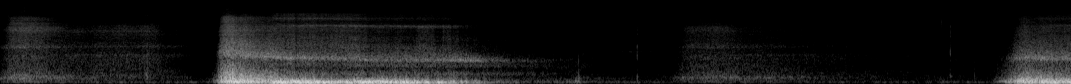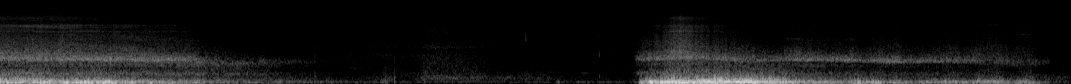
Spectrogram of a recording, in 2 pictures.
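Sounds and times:
two people taking deep morning breaths together: 0.0 - 5.9, 6.8 - 8.8, 10.0 - 16.0, 17.0 - 21.4
breathy wind-like rush on the microphone: 2.2 - 5.5, 10.0 - 13.8, 17.1 - 21.2.

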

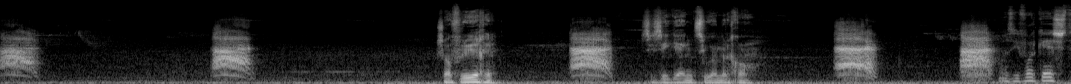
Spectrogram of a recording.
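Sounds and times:
large black bird cawing while settling on a front door: 0.0 - 0.6, 2.1 - 2.7, 5.2 - 6.5, 7.6 - 10.1
speech: 4.4 - 5.1, 6.5 - 7.7, 10.1 - 10.7.

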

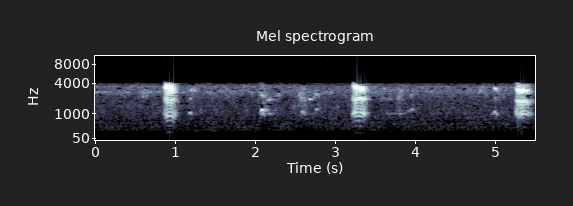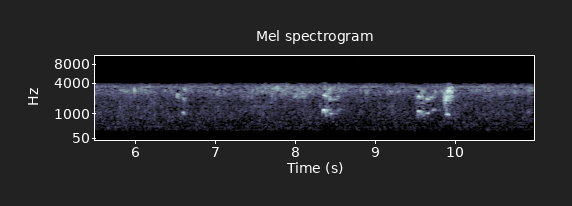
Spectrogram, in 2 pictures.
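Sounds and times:
common hill myna squawking: 0.9 - 1.4, 2.1 - 4.1, 5.0 - 5.6, 9.5 - 10.1.

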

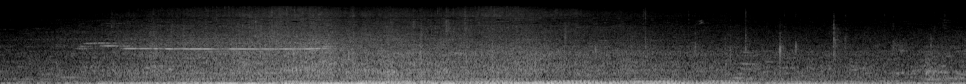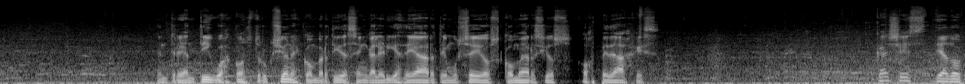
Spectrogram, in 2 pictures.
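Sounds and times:
constant heavy traffic of cars and motor engines: 0.0 - 13.7, 16.0 - 19.2
speech: 11.2 - 16.4, 18.4 - 19.2.

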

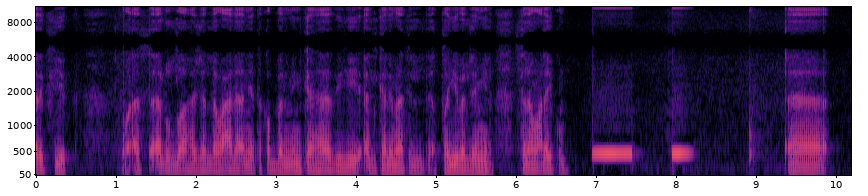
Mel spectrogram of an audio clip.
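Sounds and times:
speech: 0.0 - 6.7, 9.4 - 10.0
telephone beeps after a dropped call: 7.0 - 8.3.

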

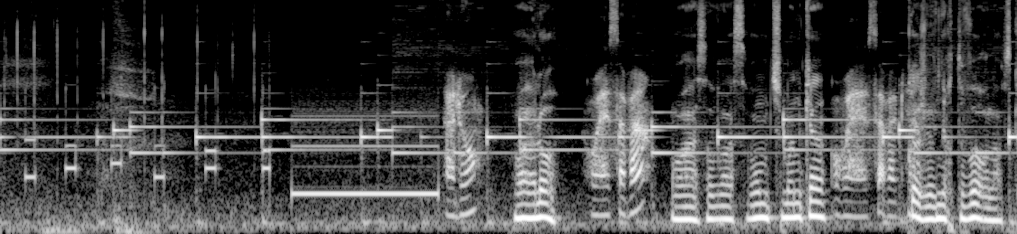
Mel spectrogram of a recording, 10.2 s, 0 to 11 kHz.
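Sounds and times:
touch-tone beeps of a telephone number being dialed: 0.0 - 4.4
longer steady telephone tone: 1.5 - 4.5
speech: 4.6 - 10.1.

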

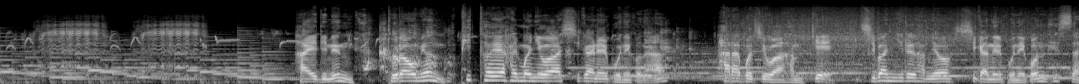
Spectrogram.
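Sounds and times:
goats bleating in a meadow: 0.4 - 2.1
speech: 3.0 - 10.7
steady tonal background: 5.0 - 9.7.

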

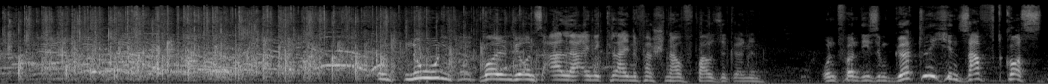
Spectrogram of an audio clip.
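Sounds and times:
wedding guests clapping after the bridal couple's dance: 0.0 - 7.7
wedding guests crowd noise: 0.0 - 8.9
speech: 3.8 - 10.4.

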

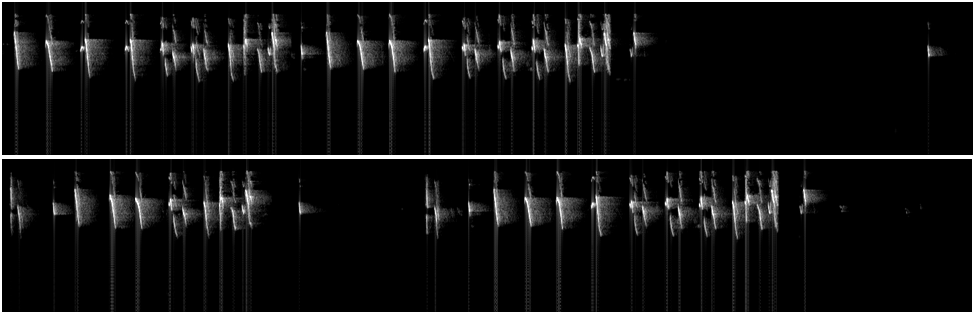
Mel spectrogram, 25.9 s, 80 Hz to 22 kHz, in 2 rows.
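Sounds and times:
pure Belgian canary singing: 0.0 - 8.6, 13.1 - 16.5, 18.6 - 23.8.

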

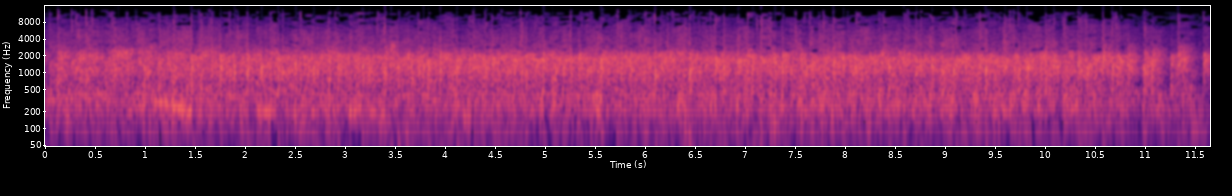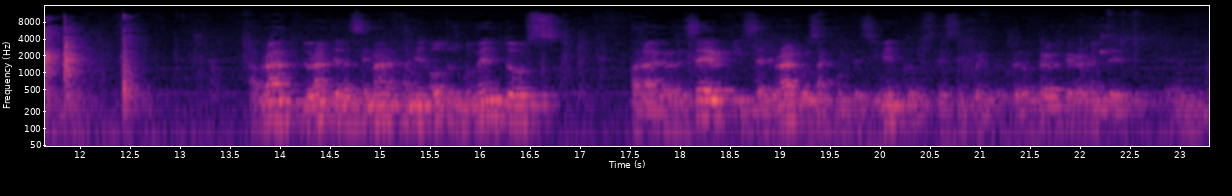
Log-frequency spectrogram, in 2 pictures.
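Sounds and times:
audience applause at a conference gathering: 0.0 - 12.1
speech: 19.2 - 22.6.

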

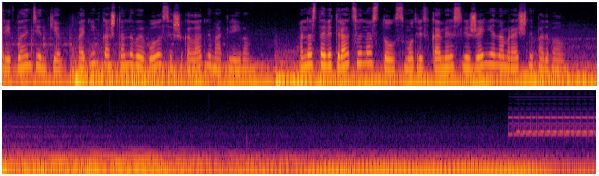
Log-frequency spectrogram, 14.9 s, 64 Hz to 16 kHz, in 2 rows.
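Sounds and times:
speech: 0.0 - 7.3
steady low rumble: 0.0 - 14.8
telephone ringing on a table with a bright electronic tone: 13.8 - 14.8.

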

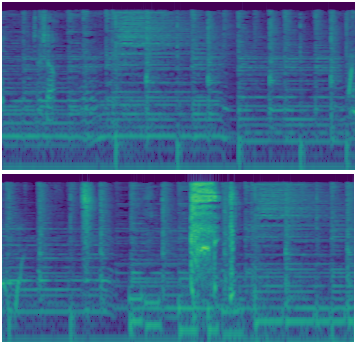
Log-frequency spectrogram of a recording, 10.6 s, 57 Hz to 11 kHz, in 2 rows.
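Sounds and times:
speech: 0.0 - 1.4, 5.3 - 5.8
soft music: 0.0 - 9.8
person coughing: 8.1 - 8.9.

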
